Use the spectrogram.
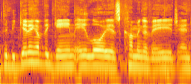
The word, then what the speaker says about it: Aloy: Horizon you play as aloy and yes that is how you pronounce her name not alloy anyway you play as aloy a member of the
